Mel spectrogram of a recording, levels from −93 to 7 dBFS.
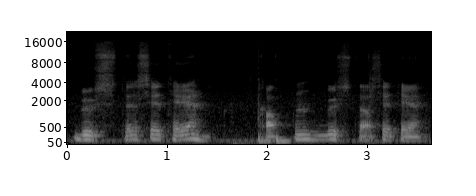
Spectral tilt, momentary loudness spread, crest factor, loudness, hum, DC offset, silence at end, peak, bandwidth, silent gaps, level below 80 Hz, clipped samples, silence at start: -6.5 dB/octave; 6 LU; 20 dB; -48 LUFS; none; under 0.1%; 0 s; -28 dBFS; 16.5 kHz; none; -64 dBFS; under 0.1%; 0.05 s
